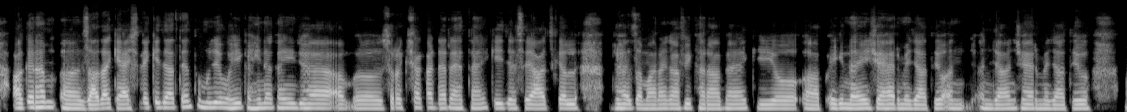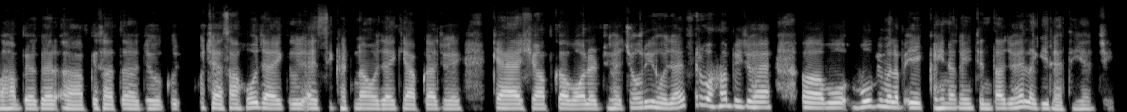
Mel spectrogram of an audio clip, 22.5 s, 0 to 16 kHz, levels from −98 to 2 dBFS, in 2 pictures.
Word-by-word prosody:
अगर 170 +3 +3
हम 170 0 +4
अ, 135 -1 +3
ज़्यादा 130 +3 +3
कैश 135 -1 0
लेके 155 +1 -1
जाते 160 +2 0
हैं। 185 - 0
तो - - -3
मुझे 165 -1 +2
वही 155 -1 +2
कहीं 145 -3 0
न 150 0 0
कहीं 150 0 0
जो 145 - 0
है 140 0 +2
अब 135 0 -2 0.4
सुरक्षा 150 +1 -3
का 155 - -2
डर 145 -1 -2
रहता 140 -1 -2
है 140 +2 -2
कि 145 - 0
जैसे 140 0 -2
आजकल 135 +1 0 0.4
जो - - +1
है 140 - +2
ज़माना 135 0 -1
काफ़ी 135 +1 -1
ख़राब 130 0 -1
है 135 0 0
कि 130 -1 -2
अ, 130 - +1 0.3
आप 120 +3 -4
एक 140 - +1
नए 135 +1 +3
शहर 135 -1 +2
में 135 -1 0
जाते 130 +1 0
हो, 135 - +1
अन 135 -2 -2 0.2
अनजान 130 -1 0
शहर 135 -1 0
में - - 0
जाते 125 0 -2
हो। 135 0 +1 0.4
वहाँ 135 +1 +2
पे 135 - +3
अगर 135 0 +2
आपके 125 +3 0
साथ 130 0 -1 0.2
जो 130 -1 0
कु 135 - -5 0.2
कुछ 155 0 -9
ऐसा 140 0 +2
हो 155 +2 +4
जाए 140 -4 +3
कोई 140 0 -1
ऐसी 135 +1 -6
घटना 135 +1 -1
हो 130 -1 +1
जाए 130 0 +1
कि 130 - -5
आपका 130 0 +1
जो 130 +1 -6
है 125 -1 0 0.4
कैश 140 -2 +3
या 135 - +4
आपका 135 +1 0
वॉलेट 135 +1 +1
जो 135 - 0
है 135 - 0
चोरी 160 +4 0
हो 155 -5 +2
जाए। 155 +6 +2
फिर 250 - -6
वहाँ 210 -1 +2
पे 190 - +1
जो 180 -1 +1
है 170 - +4
अ, - - -7 0.4
वो 155 0 +4
वो 185 +2 +6
भी 200 +1 -3
मतलब 170 -3 +3
एक 155 -2 +4
कहीं 145 0 +2
न 145 -1 0
कहीं 145 0 0
चिंता 140 0 +1
जो 145 +1 0
है 180 - +3
लगी 140 -5 +2
रहती 115 +2 -4
है। 120 0 -3
जी। - - -16
140 Hz, 255 wpm, -23 LUFS, 130-150 Hz, 0.4 s, वो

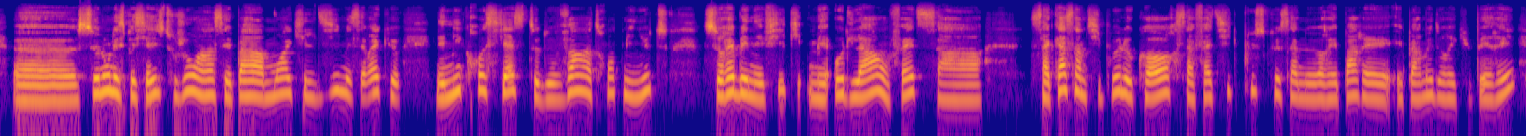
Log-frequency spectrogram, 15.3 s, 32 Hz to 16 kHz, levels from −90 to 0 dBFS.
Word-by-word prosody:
Heu, 165 0 +1
selon 230 +8 +9
les 235 - +5
spécialistes, 205 +2 +1
toujours 230 +3 0
hein, 210 0 +1
c'est 195 -3 +1
pas 205 -1 +3
moi 225 +4 -2
qui 225 -2 -8
le 195 - -8
dis, 225 +9 -5
mais 225 -4 -3
c'est 185 - -3
vrai 235 +4 +1
que 205 -6 -5 0.4
les 180 0 +1
micro-siestes 250 -1 0
de 180 0 -4
20 245 +9 0
à 235 - 0
30 235 0 -8
minutes 220 +6 -3 0.4
seraient 225 +4 +7
bénéfiques. 185 - -1
Mais 180 -2 -3
au-delà, 220 +2 +2
en 225 -6 -1
fait, 225 +8 -2
ça 175 -5 -3 0.5
ça - - +2
casse 270 0 +4
un 235 - 0
petit - - -3
peu 235 +7 -4
le 215 -5 0
corps. 200 +6 +2
Ça 190 - -3
fatigue 195 +6 -5
plus 255 -1 -4
que 225 - -6
ça 195 -2 -4
ne 180 0 -6
répare 185 +3 -3
et 180 -2 -2
et - - -10
permet 190 +3 -5
de 200 - -9
récupérer 185 - -6
205 Hz, 195 wpm, -23 LUFS, 185-235 Hz, 0.5 s, selon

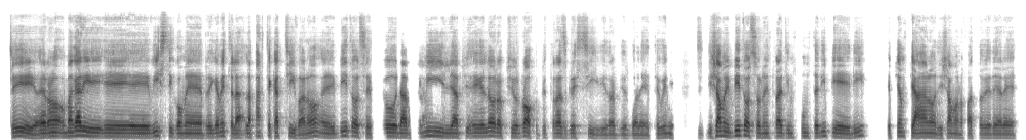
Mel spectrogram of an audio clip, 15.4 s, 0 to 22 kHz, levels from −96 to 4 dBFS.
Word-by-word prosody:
Sì, 115 -3 +4
erano 105 +5 +4
magari, 115 -1 +5
ehm, 105 -1 +4
visti 125 +2 -3
come 100 -2 +1
praticamente 110 +5 -1
la 95 0 +2
la - - +1
parte 115 0 -5
cattiva, 110 -5 -1
no, 115 +4 -1
ehm, 95 -1 -1
i - - -6
Beatles 125 +3 -2
è 95 - -2
più 115 -1 +2
da 105 -1 +3
famiglia 110 -3 -1
più - - -9
e 110 +1 -2
e 110 - +2
loro 120 -1 +2
più 105 -1 -5
rock, - - +2
più - - -15
"trasgressivi", 100 -4 -6
tra 85 +1 -4
virgolette, 80 +1 -8
quindi, 95 +2 -6 0.3
z - - -23
diciamo, 125 +4 +3
i 115 - 0
Beatles 140 +5 +2
sono 100 -1 -3
entrati 100 0 -2
in 100 - -10
punta 110 -1 -5
di 120 +4 -5
piedi 110 +3 -2 0.3
e - - -11
pian 120 0 -5
piano, 105 -1 +1
diciamo, 95 +2 -4
hanno 85 -3 -7
fatto 90 - -7
vedere, 90 -1 -4
105 Hz, 185 wpm, -23 LUFS, 95-115 Hz, 0.3 s, magari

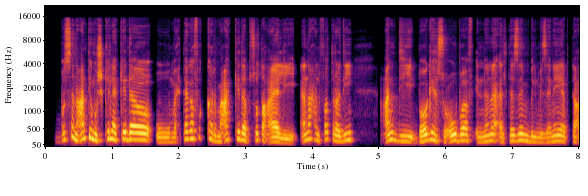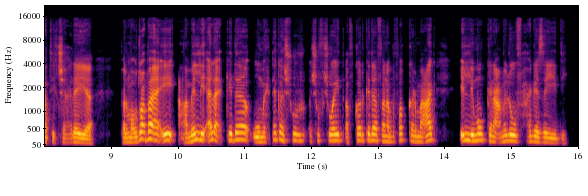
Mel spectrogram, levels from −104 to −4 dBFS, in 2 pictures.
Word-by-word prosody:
بُصّ، 190 +9 -3
أنا - - +4
عندي 225 +5 +5
مشكلة 210 +3 +4
كده، 195 -1 +6
ومحتاج 130 - -2
أفكر 220 -5 -1
معاك 185 +7 +2
كده 205 -4 +4
بصوت 185 +2 -3
عالي، 115 -4 +3
أنا 190 +6 +1
على 200 - -6
الفترة 180 0 0
دي 185 +6 0 0.4
عندي 155 -6 +1
باواجه 170 +8 +3
صعوبة 170 +2 +3
في 165 -4 -8
إن 130 +2 -3
أنا 170 +1 0
ألتزم 160 +6 +1
بالميزانية 135 +3 -1
بتاعتي 130 - -5
الشهرية، 120 -2 -3 0.4
فالموضوع 130 +10 -2
بقى 210 -3 +2
إيه، 350 0 +1
عامل 145 +8 -2
لي 180 - +2
قلَق 190 +1 -3
كده 190 +1 -3
ومحتاج 135 +9 -5
أشو 170 -1 -7
أشوف 165 - -17
شوية 170 +1 -1
أفكار 175 0 -7
كده 175 0 -3
فأنا 155 -3 -7
بافكَّر 155 +2 -9
معاك 175 +6 -3 0.4
إيه - - +3
اللي 170 -2 +2
ممكن 175 -2 -3
أعملُه 155 +7 -1
في - - -13
حاجة 145 0 -6
زي 125 -3 -5
دي؟ 110 -2 -19
165 Hz, 185 wpm, -20 LUFS, 135-185 Hz, 0.4 s, كده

